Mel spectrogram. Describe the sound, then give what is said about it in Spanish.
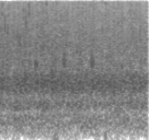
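A church crowd claps steadily together in applause to the Lord, a dense, continuous wash of many hands applauding at a fairly loud, even level with no voices rising above it. “Dar un aplauso al Señor en la casa del Señor.”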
